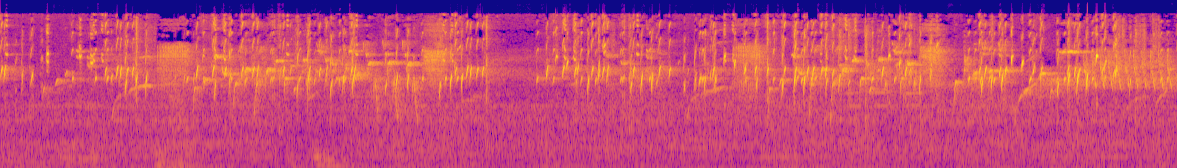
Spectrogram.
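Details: Twittering European goldfinch song meant to spur pet goldfinches into singing, delivered in bubbling rapid phrases with a brief silent pause near the middle and a faint low background drone.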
